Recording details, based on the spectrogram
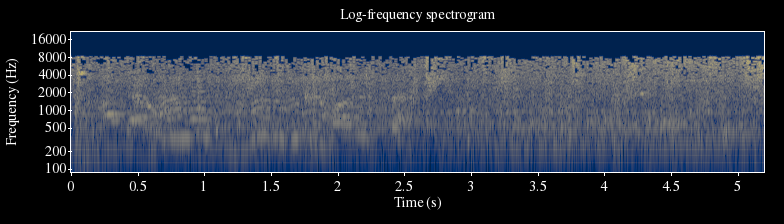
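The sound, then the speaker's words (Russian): An electric commuter train on the 100-kilometre route from Perm to Kungur in Perm Krai, Russia, rolls along with a steady, loud rumble and rattling throughout, while indistinct voices murmur over the noise. “Всего лишь нужно сесть в электричку.”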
